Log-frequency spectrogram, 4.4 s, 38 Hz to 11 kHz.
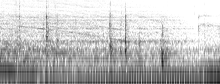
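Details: Hoover Futura S3563 canister vacuum, power head running: steady low motor hum with the brush turning evenly and only a few light ticks. The belt drives the head fine, though a new belt might help. The headlamp doesn't work, and a smell followed.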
